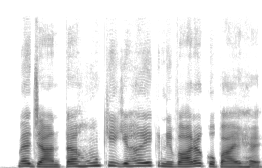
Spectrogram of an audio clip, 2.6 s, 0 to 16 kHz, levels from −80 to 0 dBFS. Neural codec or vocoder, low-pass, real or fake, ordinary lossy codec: codec, 44.1 kHz, 7.8 kbps, DAC; 14.4 kHz; fake; none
